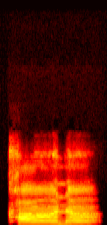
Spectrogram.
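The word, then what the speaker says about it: کھانا: तो इसको क्या पढ़ेंगे तुम्हें, खाना। समझे ना? खाना खाना। अब देखो, खा, हा काफ के साथ मिल गया बोलने में।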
